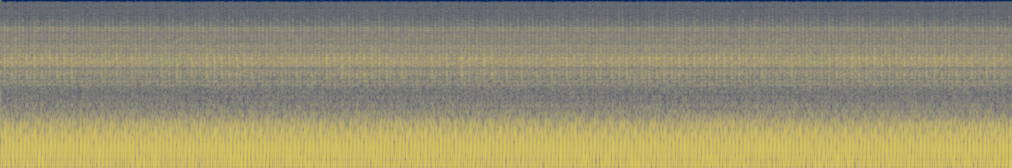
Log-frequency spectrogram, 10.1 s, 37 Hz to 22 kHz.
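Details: Subaru Outback 2.0 diesel at idle making a weird engine sound: dense low rhythmic clatter about two beats a second, heavy underneath; abnormal, cause unclear.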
